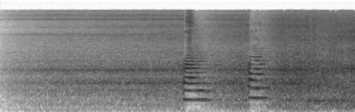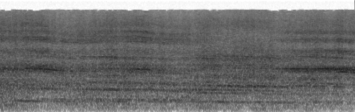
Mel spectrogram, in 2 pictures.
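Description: A train at a station sounds two short horn blasts, about two and three seconds in. Steady train running noise fades in at the start and carries on under and after the blasts.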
